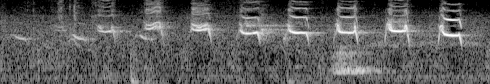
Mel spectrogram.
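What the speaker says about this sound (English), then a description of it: "This is the third little duck." A young yellowish duckling peeps in a quick series of about eight high, sharp chirps, rising in loudness and close by, with a faint rustle between the calls.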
